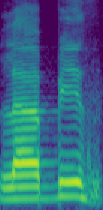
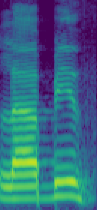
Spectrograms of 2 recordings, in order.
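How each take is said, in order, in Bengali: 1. শব্দটি ব্যঞ্জন 's'-এর উপর হঠাৎ শেষ হয়ে যায়। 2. শব্দটি ব্যঞ্জন 's'-এর উপর হঠাৎ শেষ হয়ে যায়।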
